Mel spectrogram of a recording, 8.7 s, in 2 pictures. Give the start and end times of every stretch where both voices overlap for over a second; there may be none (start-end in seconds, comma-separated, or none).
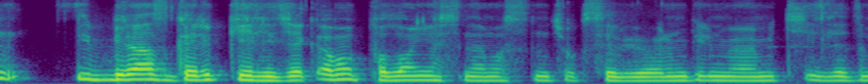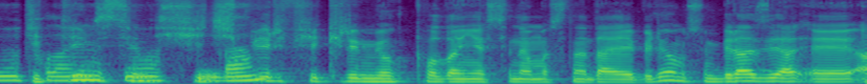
4.5-5.7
